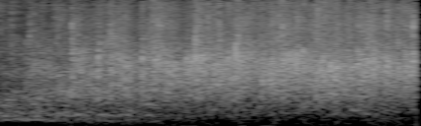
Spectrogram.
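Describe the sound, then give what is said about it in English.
An audience claps steadily for a musician being introduced on stage, a dense wash of many hands with no clear individual beats, holding at an even, moderate level for about three seconds with no voices. “So, yes, you can applaud.”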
